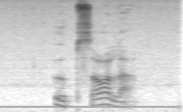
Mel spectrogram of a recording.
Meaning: Uppsala (a city in eastern central Sweden)
- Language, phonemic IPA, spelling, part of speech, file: Swedish, /ˈɵpːˌsɑːla/, Uppsala, proper noun, Sv-Uppsala.ogg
